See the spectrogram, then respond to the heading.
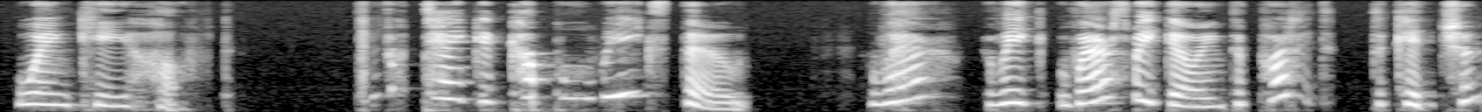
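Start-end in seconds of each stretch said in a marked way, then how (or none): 1.8-7.4 high, fussy elf; house elf voice. A narrator's reading. Winky worries to Dobby, high elf voice. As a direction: fret about the body.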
